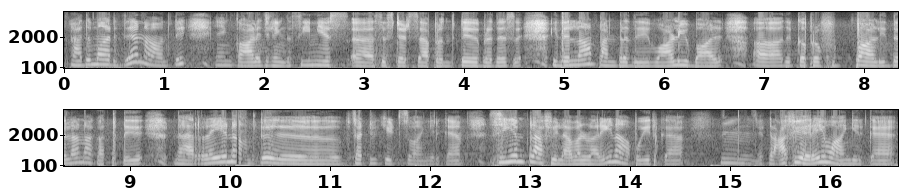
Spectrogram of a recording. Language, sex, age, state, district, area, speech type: Tamil, female, 18-30, Tamil Nadu, Tiruvarur, rural, spontaneous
